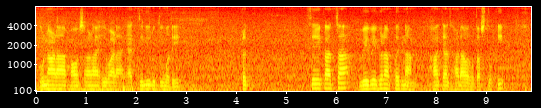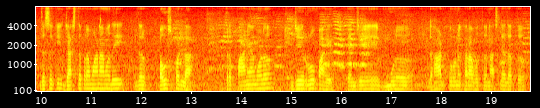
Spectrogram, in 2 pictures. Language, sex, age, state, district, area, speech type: Marathi, male, 30-45, Maharashtra, Nanded, urban, spontaneous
